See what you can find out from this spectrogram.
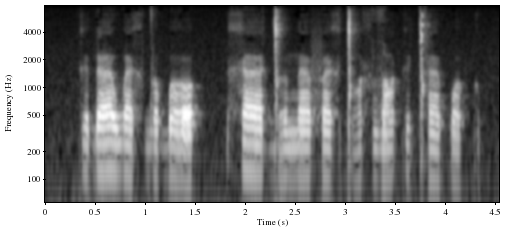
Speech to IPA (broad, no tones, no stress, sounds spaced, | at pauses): k ɪ ɗ æ w æ x d ʌ ɓ ʌ | x æ ɡ͡ǀ ə n æ f æ x ɡ͡ǀ ɑ x z ɑ k ɪ ǀʰ æ p ʌ k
